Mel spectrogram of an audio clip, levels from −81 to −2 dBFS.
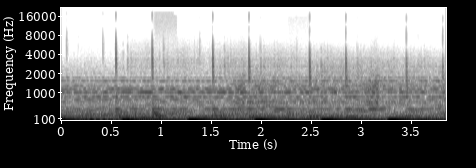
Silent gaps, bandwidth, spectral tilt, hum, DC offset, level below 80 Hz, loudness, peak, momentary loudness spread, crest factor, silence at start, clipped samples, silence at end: none; 4.6 kHz; -8.5 dB/octave; none; under 0.1%; -10 dBFS; -15 LUFS; 0 dBFS; 5 LU; 10 dB; 0 s; under 0.1%; 0 s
